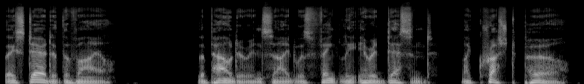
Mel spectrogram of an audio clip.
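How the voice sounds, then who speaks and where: A man narrating a mystery story in a measured, scripted storytelling delivery. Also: extremely low pitch, lively intonation, breathy edge, no room sound, studio quality.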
